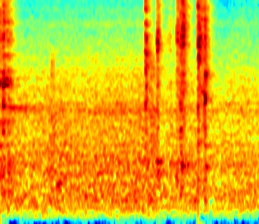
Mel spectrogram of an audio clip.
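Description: A metal lid and top go onto a glass canning jar of pickles, giving several quick light clinks and taps close by, clustered near the end after a short quiet stretch.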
